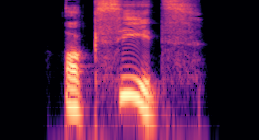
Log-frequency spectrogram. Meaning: genitive singular of Oxid
- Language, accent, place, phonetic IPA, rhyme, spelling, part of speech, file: German, Germany, Berlin, [ɔˈksiːt͡s], -iːt͡s, Oxids, noun, De-Oxids.ogg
